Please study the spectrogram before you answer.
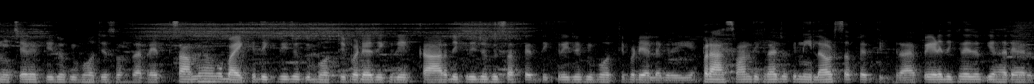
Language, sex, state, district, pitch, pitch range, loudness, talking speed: Hindi, male, Chhattisgarh, Korba, 115 Hz, 110-120 Hz, -28 LUFS, 295 wpm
